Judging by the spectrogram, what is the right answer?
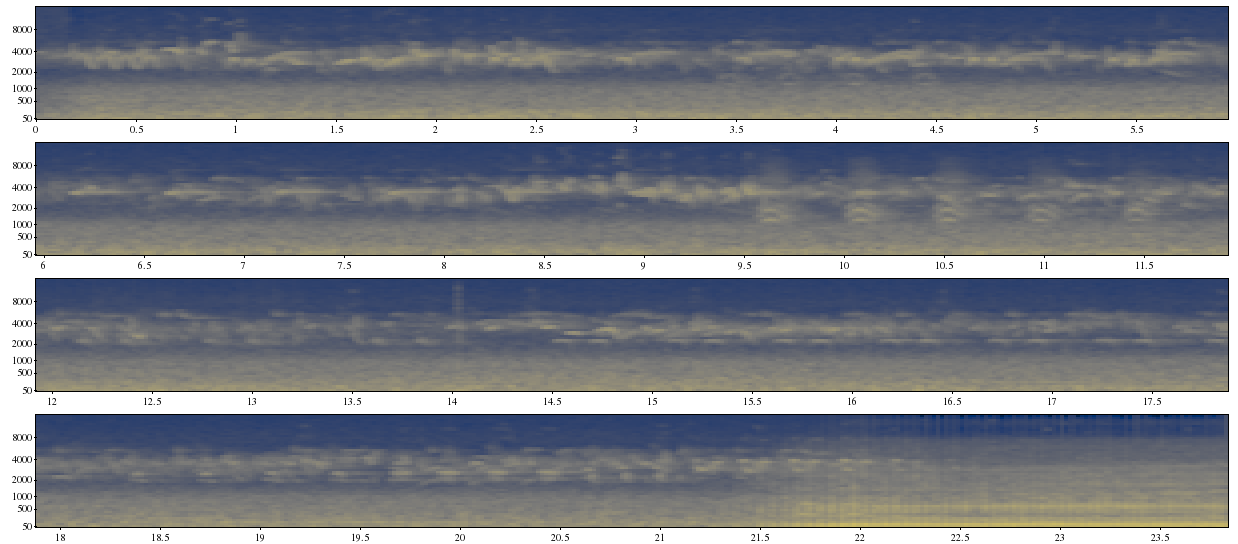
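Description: Many small birds chirping and twittering over a steady low background noise. About two seconds before the end, a motorcycle engine cuts in, much louder, drowning out the birdsong.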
